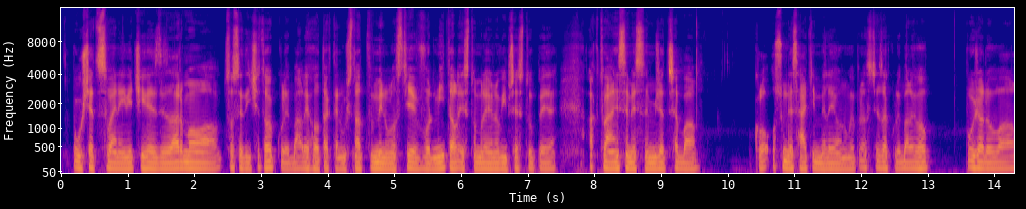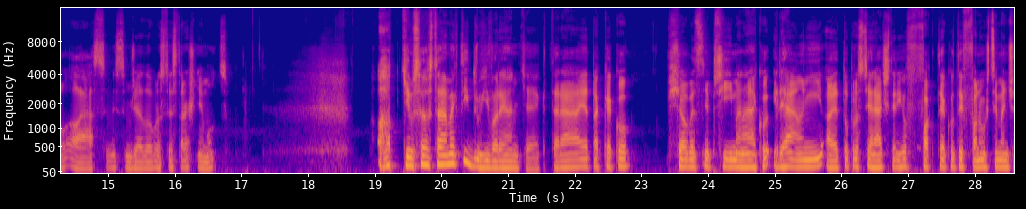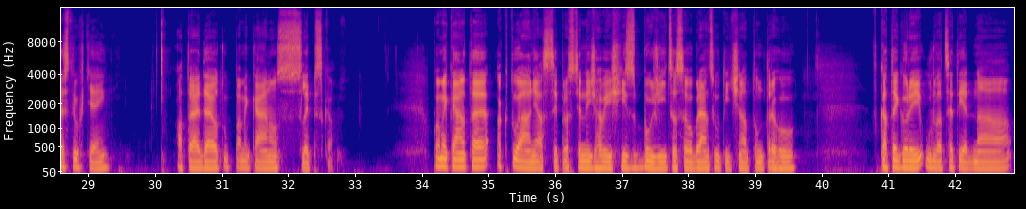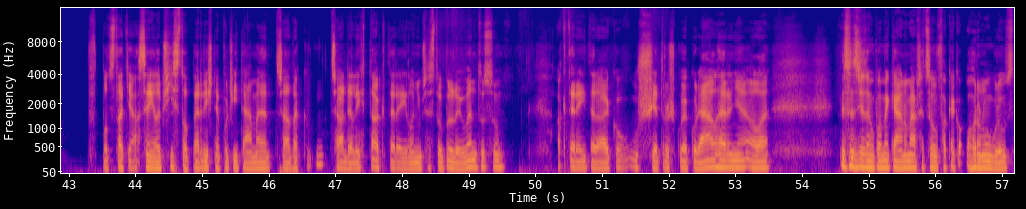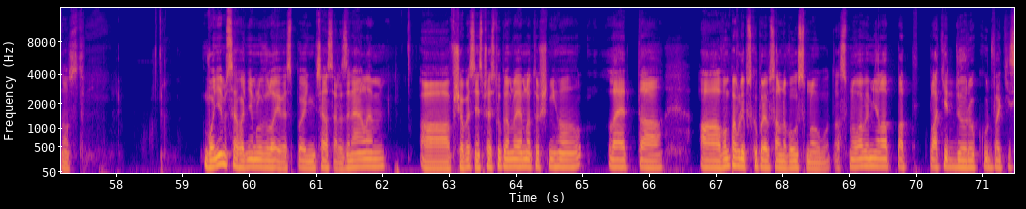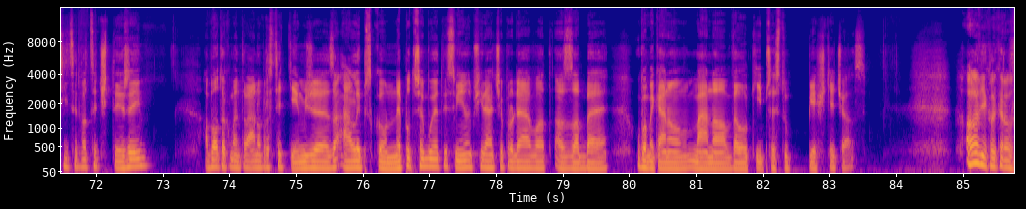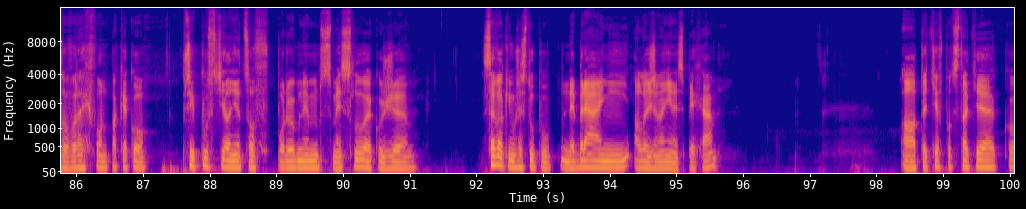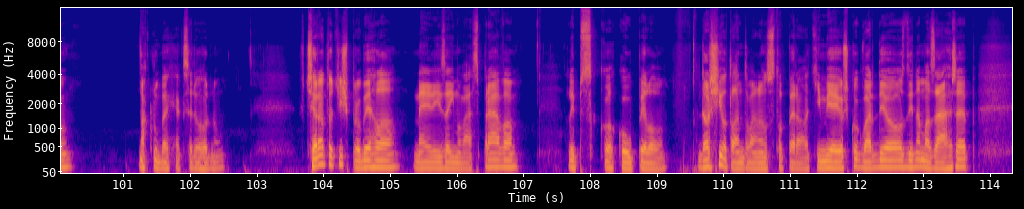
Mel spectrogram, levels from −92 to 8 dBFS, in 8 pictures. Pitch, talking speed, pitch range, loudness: 110 Hz, 130 wpm, 100-120 Hz, -23 LUFS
